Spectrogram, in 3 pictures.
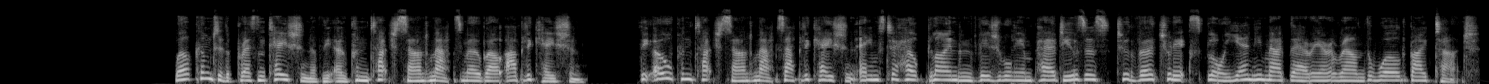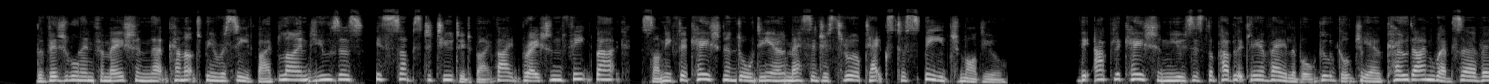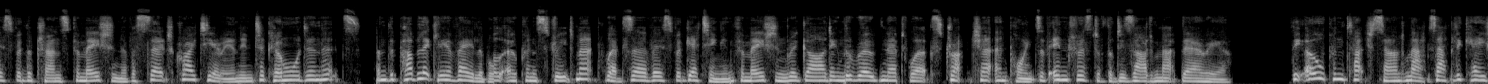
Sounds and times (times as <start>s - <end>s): Speech synthesizer: 1.8s - 25.0s, 25.7s - 42.1s, 42.7s - 44.6s.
